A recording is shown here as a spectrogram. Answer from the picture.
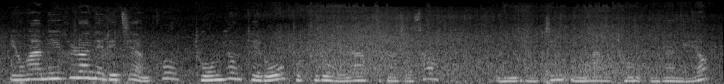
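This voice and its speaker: Over noticeable background noise, a woman of medium pitch talks at a fairly slow pace with very wide pitch swings. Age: 50s. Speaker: travel vlogger. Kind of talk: travel vlog narration.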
